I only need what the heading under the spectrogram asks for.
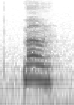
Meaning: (noun) 1. A low, mournful cry of pain, sorrow or pleasure 2. A lament or sorrow; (verb) 1. To complain about; to bemoan, to bewail; to mourn 2. To grieve 3. To make a moan or similar sound
- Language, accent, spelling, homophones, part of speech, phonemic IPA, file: English, US, moan, mown, noun / verb / adjective, /moʊn/, En-us-moan.ogg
